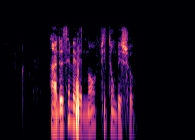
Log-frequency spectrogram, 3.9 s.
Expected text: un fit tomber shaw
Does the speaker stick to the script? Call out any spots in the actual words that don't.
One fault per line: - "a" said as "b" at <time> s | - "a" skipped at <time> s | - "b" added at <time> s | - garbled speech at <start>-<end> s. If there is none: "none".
- "deuxième événement" added at 1.1 s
